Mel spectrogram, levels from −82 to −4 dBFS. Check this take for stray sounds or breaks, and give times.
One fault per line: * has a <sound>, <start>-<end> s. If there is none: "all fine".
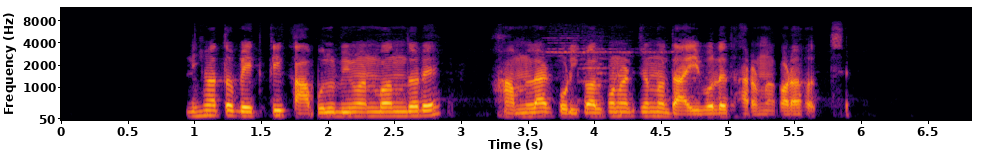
* has a dropout, 1.9-1.9 s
